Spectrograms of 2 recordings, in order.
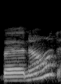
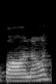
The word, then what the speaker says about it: Bernard: So this is Richard Bernard, or Barnard, depending on how you want to say his name, and it's a guide to the grand jurymen, published in London in 1629.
